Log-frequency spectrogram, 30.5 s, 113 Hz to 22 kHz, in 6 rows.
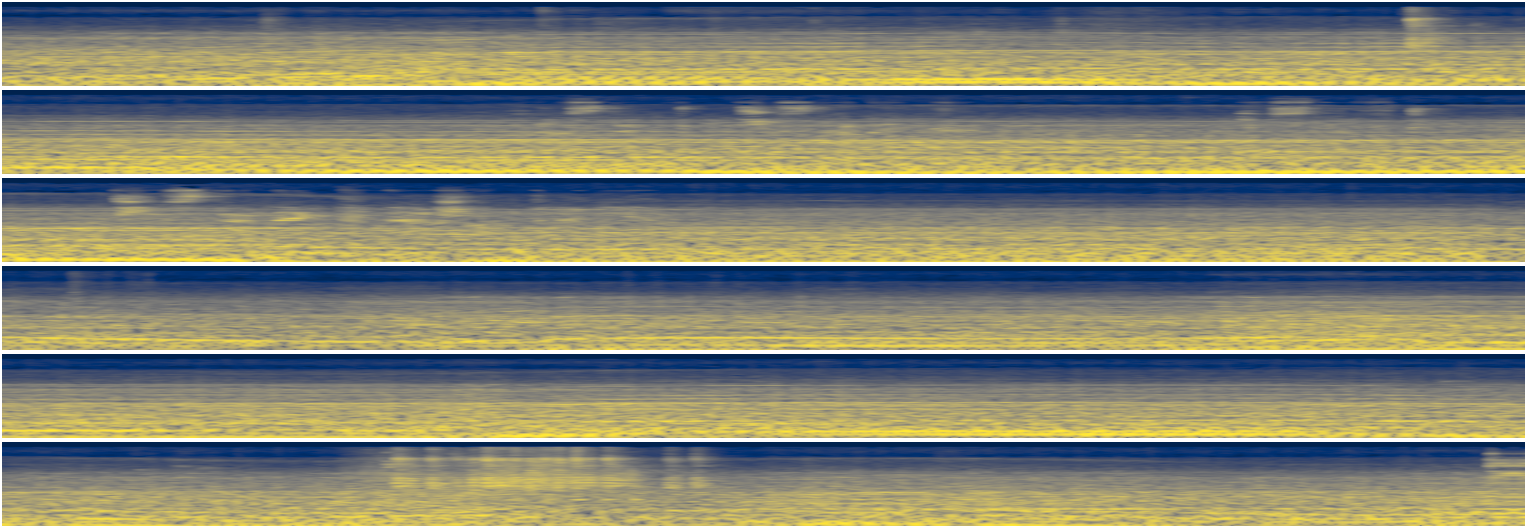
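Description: A 2007 Solaris Urbino 12 city bus's DAF PR183 six-cylinder diesel and ZF 6HP-504 six-speed automatic gearbox, heard from inside the cabin under way. The engine note holds, then drops at gear changes, twice. Mid-way it dips and climbs again as the bus slows and pulls away, and a short hiss comes near the end. The gearbox is described as wrecked.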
